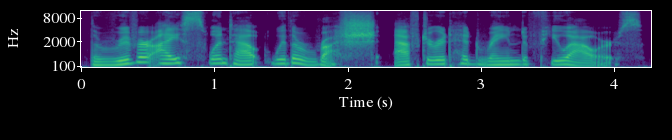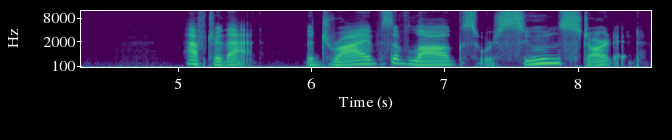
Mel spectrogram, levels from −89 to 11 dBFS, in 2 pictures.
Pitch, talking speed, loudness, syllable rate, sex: 180 Hz, 170 wpm, -22 LUFS, 4.6 syllables/s, female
